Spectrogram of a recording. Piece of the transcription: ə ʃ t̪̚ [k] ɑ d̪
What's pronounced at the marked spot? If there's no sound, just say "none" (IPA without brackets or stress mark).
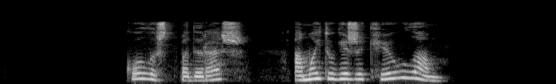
p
